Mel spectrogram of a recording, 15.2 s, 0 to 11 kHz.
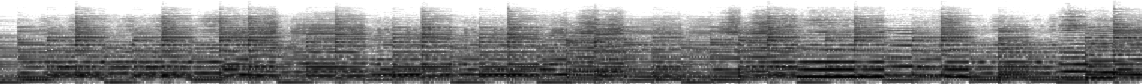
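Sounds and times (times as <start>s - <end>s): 
french horn melody: 0.1s - 15.2s.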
